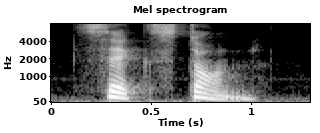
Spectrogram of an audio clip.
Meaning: sixteen
- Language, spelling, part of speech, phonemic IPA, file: Swedish, sexton, numeral, /ˈsɛksˌtɔn/, Sv-sexton.ogg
